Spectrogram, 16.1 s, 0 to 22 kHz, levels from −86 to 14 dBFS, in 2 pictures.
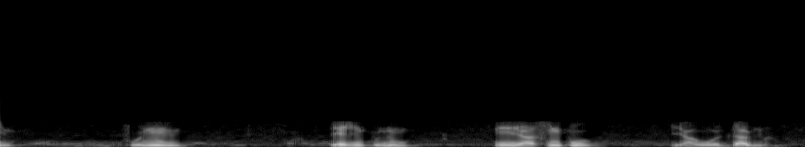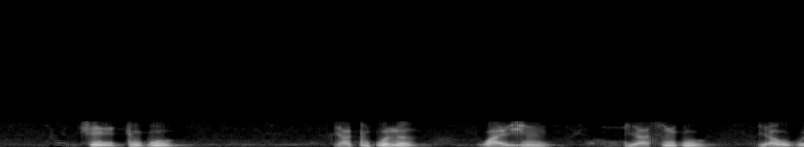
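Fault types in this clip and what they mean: Codec 2 vocoder, throughout: the speech is rebuilt from sine waves carrying only pitch, voicing, energy and a spectral envelope, so it sounds heavily robotic and buzzy. It is confined to 250 Hz to 3.7 kHz, with nothing above 3.8 kHz, and the codec runs at 1.6 kbit/s.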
